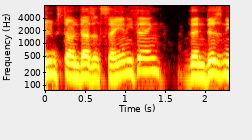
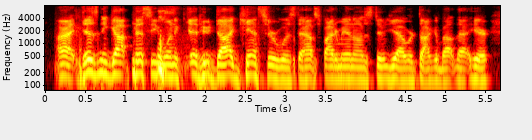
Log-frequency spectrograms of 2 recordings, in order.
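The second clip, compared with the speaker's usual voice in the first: normal talking voice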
